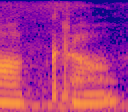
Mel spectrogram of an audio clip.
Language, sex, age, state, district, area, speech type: Telugu, female, 30-45, Telangana, Warangal, rural, spontaneous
